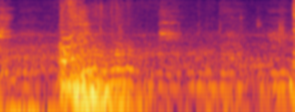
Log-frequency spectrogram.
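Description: A bee buzzes in the video game Decay of Logos, a thin droning hum that swells up close for a moment and then hovers more faintly.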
